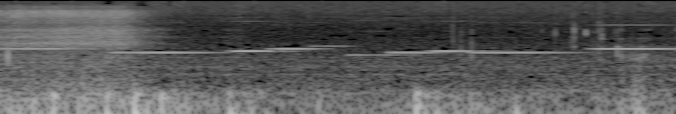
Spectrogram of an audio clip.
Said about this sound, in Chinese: 我洗衣机响了，你们能听见吗？我的洗衣机响了。Anyway，听不见最好。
